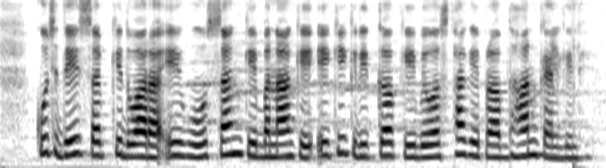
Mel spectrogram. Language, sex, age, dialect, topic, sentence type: Magahi, female, 31-35, Western, banking, statement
